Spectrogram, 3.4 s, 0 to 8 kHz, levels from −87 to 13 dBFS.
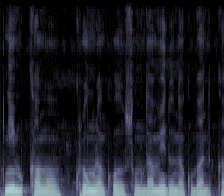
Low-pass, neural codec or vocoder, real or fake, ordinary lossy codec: none; none; real; none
